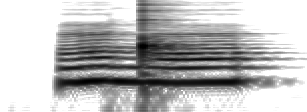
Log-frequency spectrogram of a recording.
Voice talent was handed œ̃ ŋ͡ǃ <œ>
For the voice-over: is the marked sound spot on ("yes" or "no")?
yes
